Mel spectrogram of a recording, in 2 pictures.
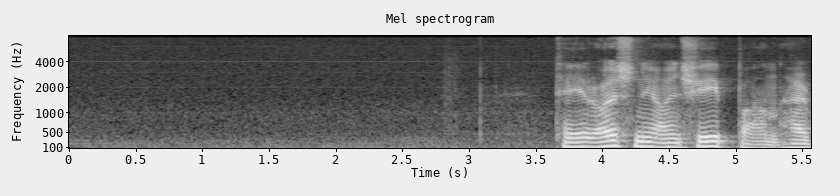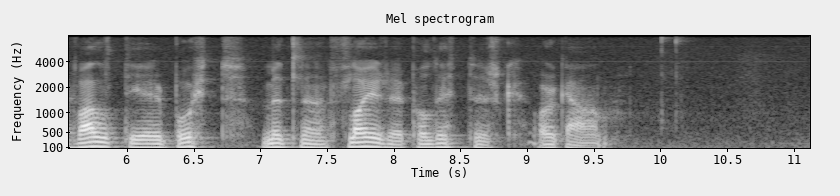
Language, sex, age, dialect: Faroese, male, 36-60, Norðurstreymoy/Eysturoy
